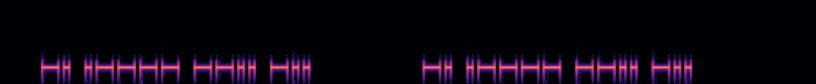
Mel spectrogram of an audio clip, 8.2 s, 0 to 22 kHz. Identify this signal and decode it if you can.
Morse code, heard as a keyed tone, about 22 wpm, 700 Hz. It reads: N1ZD N1ZD
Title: USA Call Signs - 4 Characters - Repeated 2x - 22wpm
